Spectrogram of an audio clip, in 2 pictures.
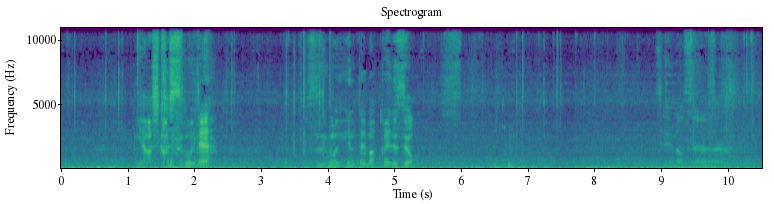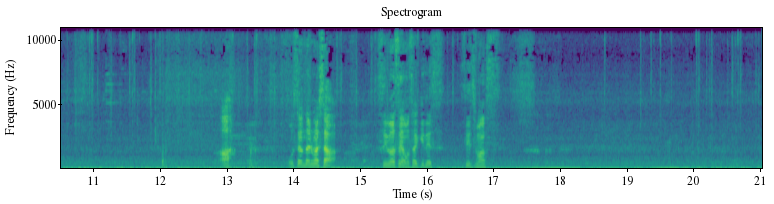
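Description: A car engine rumbles low and steady as the car rolls slowly.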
